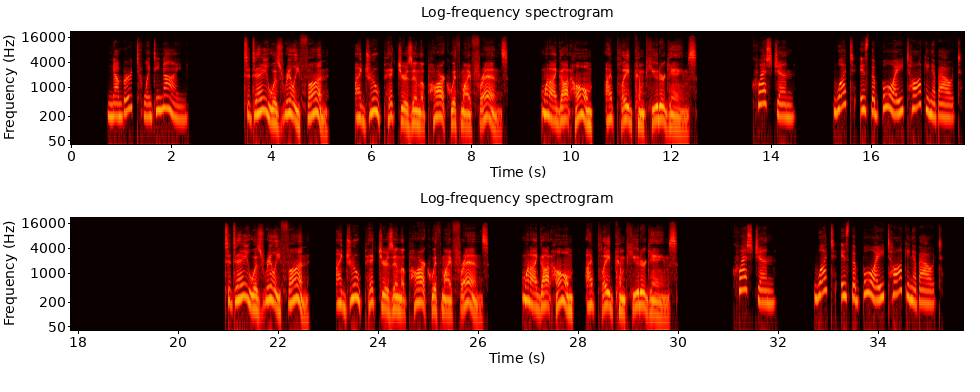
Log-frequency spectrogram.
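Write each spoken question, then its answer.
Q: What is the boy talking about?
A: His day (drawing pictures in the park and playing computer games)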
